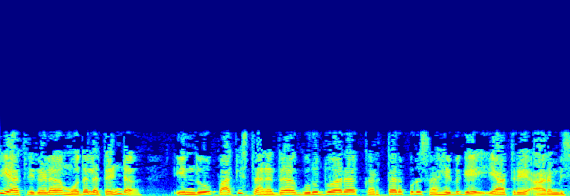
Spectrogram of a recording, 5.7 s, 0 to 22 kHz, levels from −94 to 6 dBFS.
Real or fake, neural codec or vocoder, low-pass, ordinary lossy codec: real; none; 7.2 kHz; none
